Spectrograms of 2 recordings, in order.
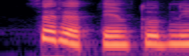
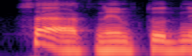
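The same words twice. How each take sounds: First: Put-on high-pitched girl's voice; questioning young woman. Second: Said in the usual way. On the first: Girl turns the Marquis's question back on him, pointed. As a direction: echo his words, pitched well up.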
